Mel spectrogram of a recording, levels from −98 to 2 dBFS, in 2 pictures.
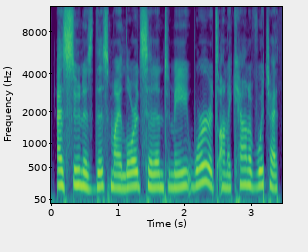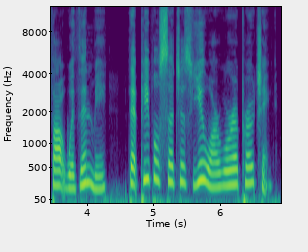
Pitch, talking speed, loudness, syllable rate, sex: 215 Hz, 225 wpm, -19 LUFS, 5.4 syllables/s, female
